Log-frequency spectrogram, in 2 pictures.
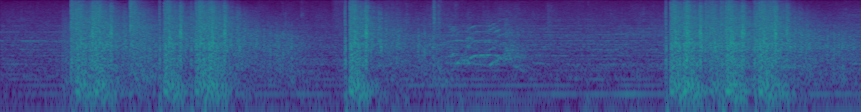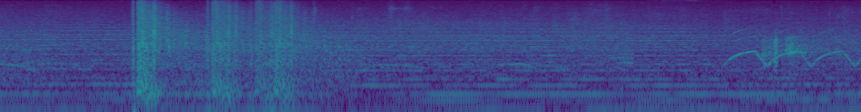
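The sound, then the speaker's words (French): Gunfire sound effect of men opening fire on people stepping out of a car outside a downtown Manhattan restaurant: several loud clusters of sharp, rapid shots separated by quieter gaps, with faint wavering siren-like tones between them. “Au moment où ils sortaient de la voiture, des hommes s'approchèrent d'eux et firent feu.”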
